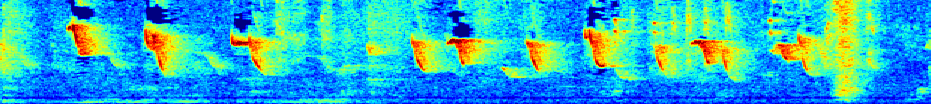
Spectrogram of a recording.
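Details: Saffron finch fledglings leaving the nest and taking flight: a quick run of short, high, downslurred chirps, several each second, over a low murmuring background.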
